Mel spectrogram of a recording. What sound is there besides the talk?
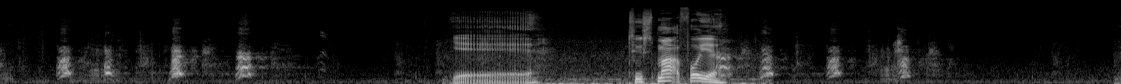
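dogs barking in the video game Brothers: a Tale of Two Sons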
